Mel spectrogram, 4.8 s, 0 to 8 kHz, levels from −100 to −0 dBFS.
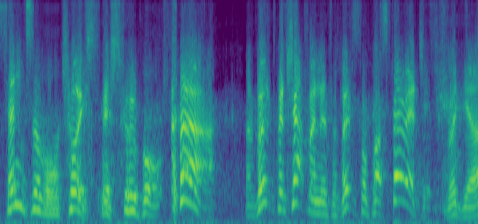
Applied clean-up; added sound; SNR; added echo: neural separator model SepFormer DNS4.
